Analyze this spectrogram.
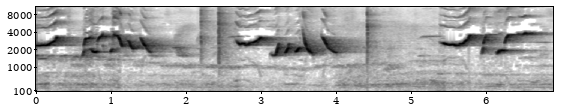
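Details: White-rumped shama singing in the morning, used as a lure to get a quiet bird to sing: loud, rich whistled phrases with sliding and warbled notes, in bursts about every two to three seconds, with sharp clicks between.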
